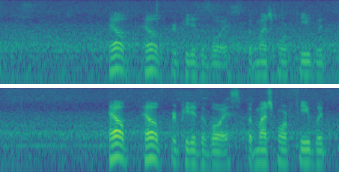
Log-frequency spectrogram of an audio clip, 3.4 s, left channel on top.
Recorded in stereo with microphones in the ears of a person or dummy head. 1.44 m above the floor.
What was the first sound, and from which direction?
A man speaking, 40° right (ahead or behind).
